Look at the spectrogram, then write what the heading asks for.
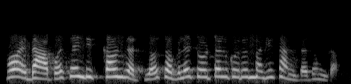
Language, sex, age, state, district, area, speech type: Goan Konkani, female, 18-30, Goa, Ponda, rural, conversation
